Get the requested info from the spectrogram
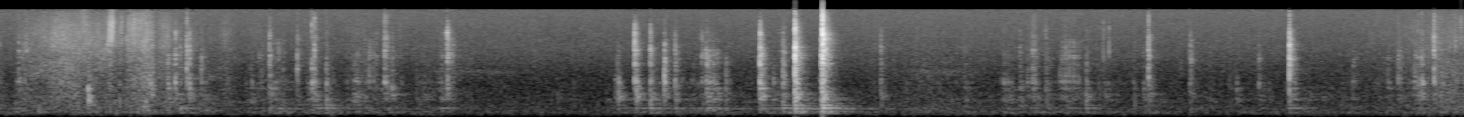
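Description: Irregular plastic clicks and scrapes of a part being pushed and wiggled against its socket in a fire alarm control panel. The part will not seat. A cluster of louder clicks comes about five to six seconds in, and one more near the end.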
